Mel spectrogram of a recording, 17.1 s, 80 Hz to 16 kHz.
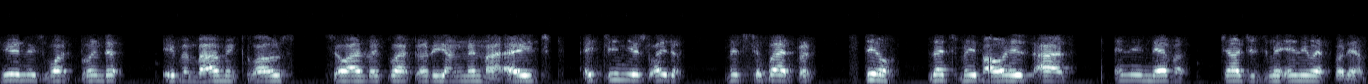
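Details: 27-year-old man with cerebral palsy after neonatal brain bleed and stroke, born three months premature after a car crash; right-sided paralysis, blindness, seizures; slow speech with dysarthria (cerebral palsy)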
